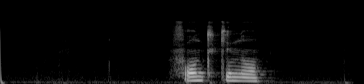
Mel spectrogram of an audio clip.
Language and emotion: Russian, neutral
